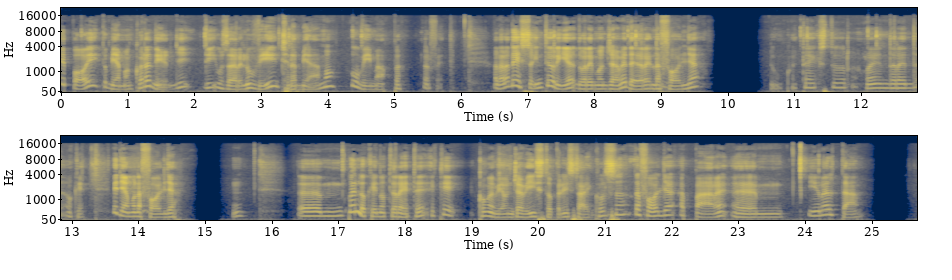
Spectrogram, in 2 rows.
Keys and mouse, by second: 1.6 middle click, 3.8 click, 5.9-7.0 middle drag, 10.3-11.2 middle drag.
